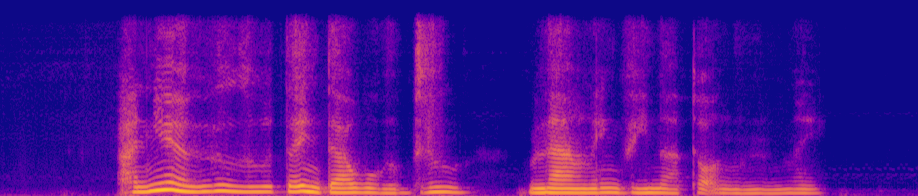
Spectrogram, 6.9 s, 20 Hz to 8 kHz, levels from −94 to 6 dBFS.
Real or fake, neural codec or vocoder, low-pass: fake; codec, 16 kHz in and 24 kHz out, 0.6 kbps, FocalCodec, streaming, 2048 codes; 7.2 kHz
